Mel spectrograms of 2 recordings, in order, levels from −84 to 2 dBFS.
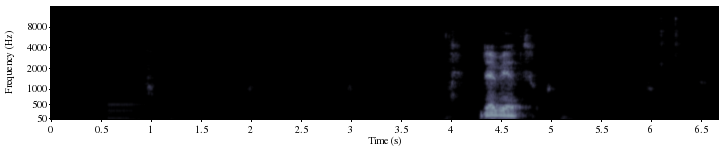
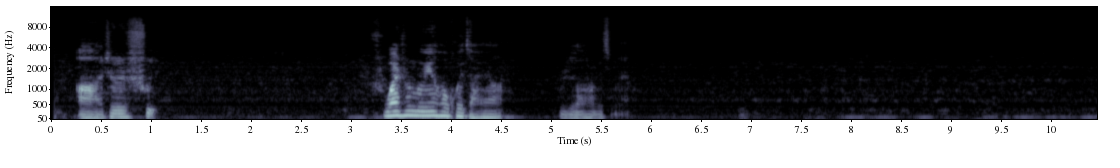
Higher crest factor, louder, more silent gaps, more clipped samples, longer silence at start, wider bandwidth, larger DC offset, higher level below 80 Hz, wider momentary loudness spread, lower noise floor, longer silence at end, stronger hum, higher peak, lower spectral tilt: about the same, 28 dB vs 26 dB; second, -35 LUFS vs -29 LUFS; neither; neither; first, 4 s vs 0.25 s; second, 9 kHz vs 10 kHz; neither; second, -72 dBFS vs -50 dBFS; first, 26 LU vs 22 LU; first, under -90 dBFS vs -69 dBFS; second, 1.85 s vs 4.9 s; neither; second, -16 dBFS vs -8 dBFS; second, -6 dB/octave vs -7.5 dB/octave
